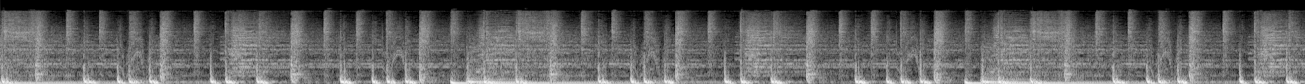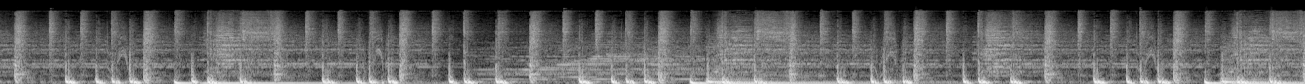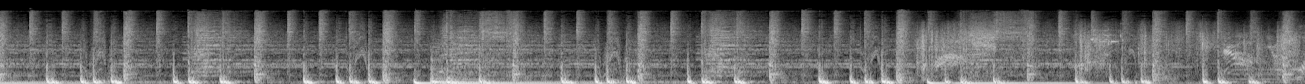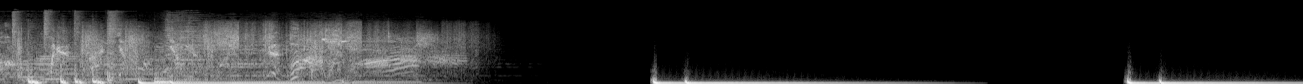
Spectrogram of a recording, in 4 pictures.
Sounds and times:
Music: 0:00.0 - 0:45.0, 0:45.7 - 0:49.4, 0:50.4 - 0:52.1.

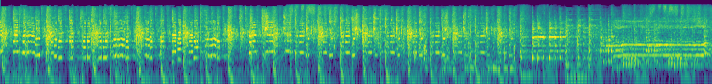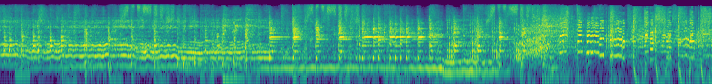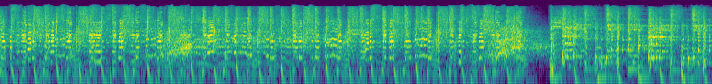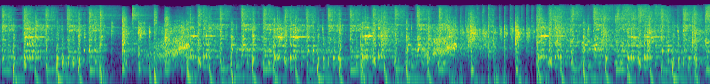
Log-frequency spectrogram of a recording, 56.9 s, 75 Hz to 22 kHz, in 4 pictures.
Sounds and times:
Folk music: 0:11.2 - 0:42.4.

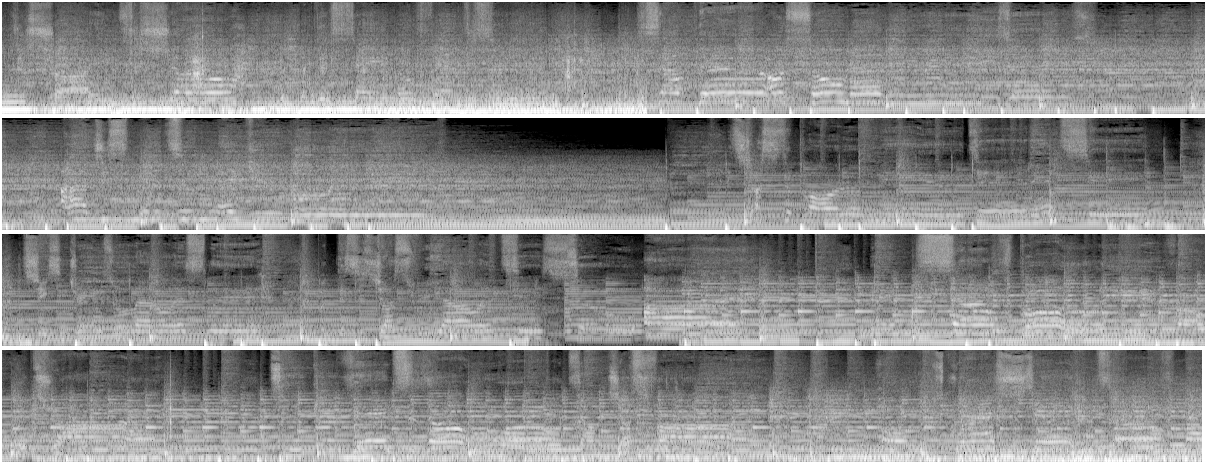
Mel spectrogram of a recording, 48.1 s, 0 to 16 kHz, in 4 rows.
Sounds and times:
Grunge: 0:00.0 - 0:48.0.

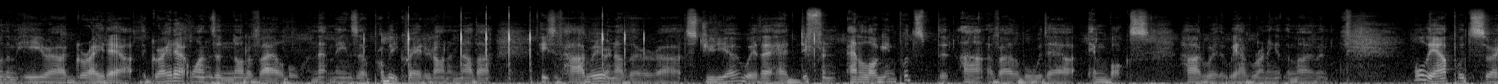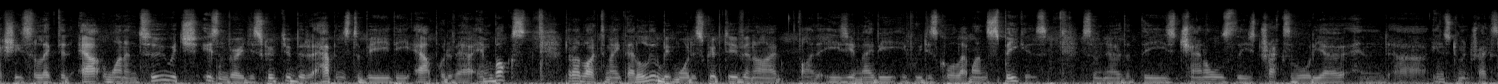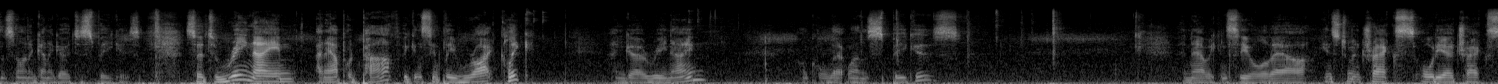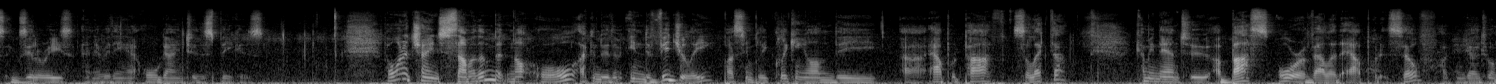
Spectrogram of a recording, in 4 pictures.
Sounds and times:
Speech: 0:00.0 - 0:35.3, 0:36.0 - 0:37.1, 0:38.0 - 0:39.6, 0:41.3 - 0:47.6, 0:48.4 - 0:59.9.

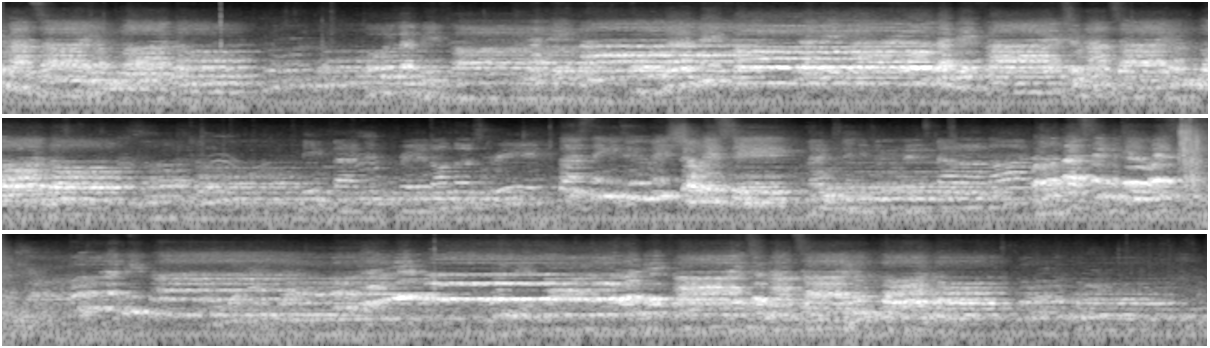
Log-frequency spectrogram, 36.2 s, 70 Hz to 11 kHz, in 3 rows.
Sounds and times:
Choir: 0:00.0 - 0:36.1.

